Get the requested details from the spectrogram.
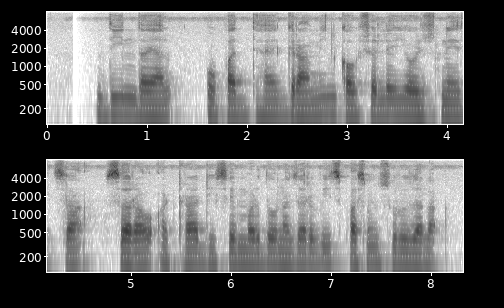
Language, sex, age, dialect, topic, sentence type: Marathi, male, 25-30, Northern Konkan, banking, statement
